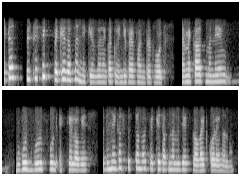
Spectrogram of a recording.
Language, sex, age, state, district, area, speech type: Assamese, female, 18-30, Assam, Kamrup Metropolitan, urban, conversation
